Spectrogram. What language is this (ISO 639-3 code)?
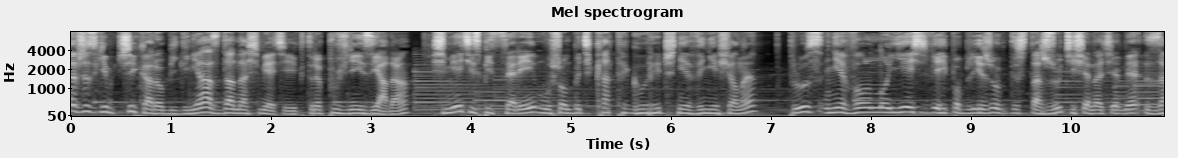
pol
